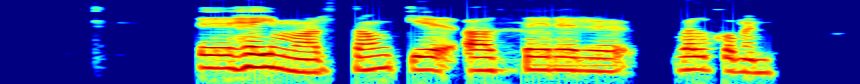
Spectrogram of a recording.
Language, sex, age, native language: Icelandic, male, 13, Icelandic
